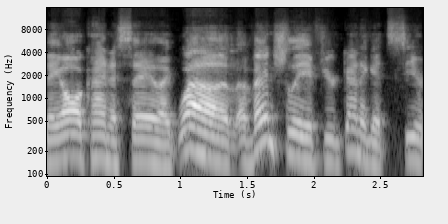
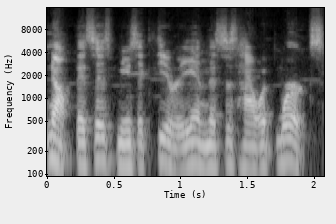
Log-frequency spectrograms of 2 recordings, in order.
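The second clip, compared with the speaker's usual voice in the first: deliberate put-on voice with snide, shade-throwing attitude; 5 dB quieter than usual. Throwing shade while explaining music theory: Ben Shapiro voice. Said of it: "I'm doing the Ben Shapiro voice on purpose".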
